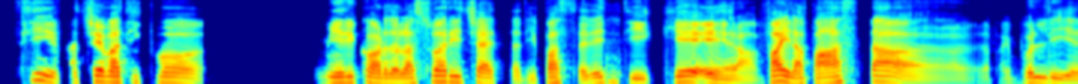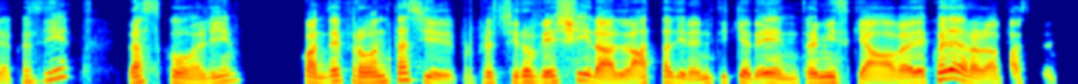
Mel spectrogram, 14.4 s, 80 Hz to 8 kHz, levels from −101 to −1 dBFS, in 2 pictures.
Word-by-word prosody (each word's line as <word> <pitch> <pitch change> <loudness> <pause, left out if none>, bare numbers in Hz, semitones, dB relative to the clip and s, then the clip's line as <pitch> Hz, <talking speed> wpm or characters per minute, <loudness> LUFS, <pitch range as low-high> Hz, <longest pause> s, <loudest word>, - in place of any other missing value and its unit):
Sì, 180 -7 -2
faceva 150 0 +3
tipo 140 -4 -4 0.8
mi 135 -1 0
ricordo 130 -3 +1
la 120 0 +1
sua 155 +6 0
ricetta 140 -8 -2
di 110 +1 -16
pasta 135 0 -3
e - - -3
lenticchie 130 0 0
era 100 -2 -4
fai 155 +5 +6
la 120 -2 +1
pasta, 110 - 0
ehm, - - -29
la - - -23
fai 115 - -24
bollire 120 -4 -4
così, 195 - -5 0.3
la 145 +1 +2
scoli, 135 0 -2 0.4
quando 145 +1 +2
è 170 - +1
pronta 155 +5 +2
ci 120 - -3
proprio 130 +3 -7
ci 135 +1 -9
rovesci 150 +4 +2
la 115 -9 +5
latta 135 +5 0
di 130 - -3
lenticchie 120 +6 -2
dentro 120 -1 +1
e - - +4
mischiava 120 -4 +1
e 150 - +4
quella 225 +4 +7
era - - +4
la 115 - 0
paste 120 -1 -9
135 Hz, 175 wpm, -24 LUFS, 115-150 Hz, 0.8 s, quella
